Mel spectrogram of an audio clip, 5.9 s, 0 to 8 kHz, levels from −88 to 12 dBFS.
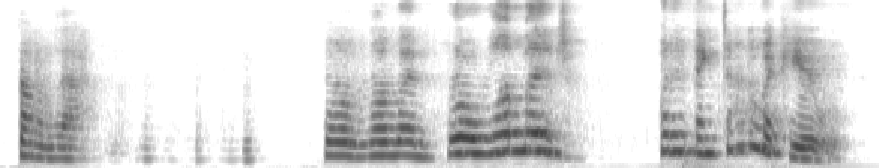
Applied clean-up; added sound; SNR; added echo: neural mask model DeepFilterNet 3.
